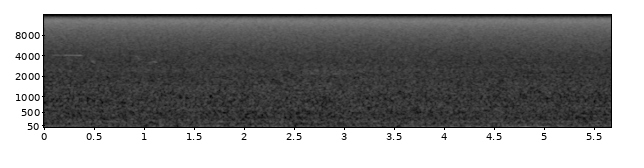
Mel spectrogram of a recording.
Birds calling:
White-crowned Sparrow (Zonotrichia leucophrys)

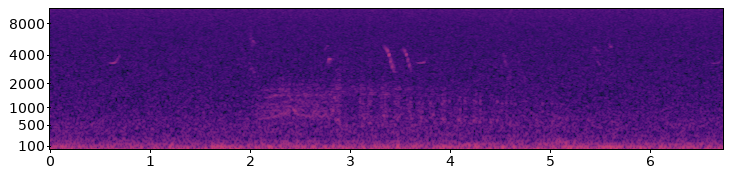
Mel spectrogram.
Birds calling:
Eurasian Skylark (Alauda arvensis), Erckel's Francolin (Pternistis erckelii)

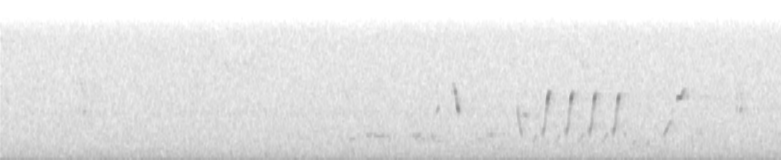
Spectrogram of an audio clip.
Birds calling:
House Wren (Troglodytes aedon)

